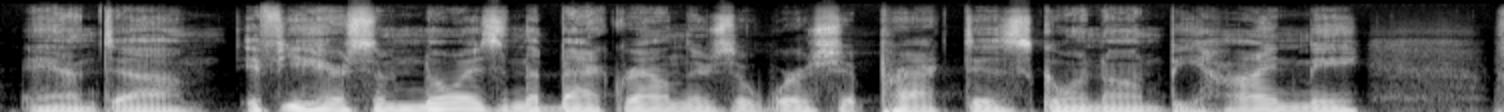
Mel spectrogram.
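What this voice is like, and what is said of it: Tired, worn voice. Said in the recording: “my voice is a little tired today because I've spent it talking and yelling and preaching and encouraging people”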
